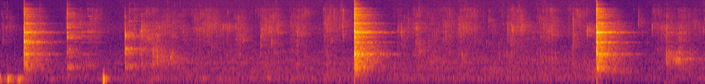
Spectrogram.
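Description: A spoon clinks against a bowl while stirring.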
